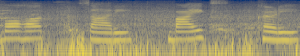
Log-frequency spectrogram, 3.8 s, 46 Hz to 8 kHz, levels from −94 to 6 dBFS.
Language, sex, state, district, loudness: Hindi, female, Chandigarh, Chandigarh, -15 LUFS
